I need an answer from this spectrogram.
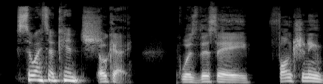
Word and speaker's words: Soweto Kinch: So how do you pronounce the saxophonist's name? Soweto Kinch.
